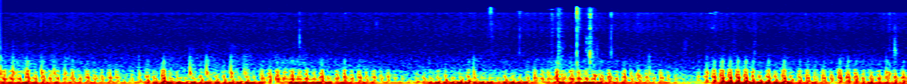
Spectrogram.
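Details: Kittens rumble through a deep, even purr while waking their owner in the morning, the sound swelling and fading in breaths, a brief dip near the end, light scratchy taps above.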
